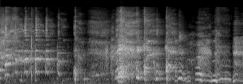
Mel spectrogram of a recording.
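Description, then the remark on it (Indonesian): A string of harsh coughs comes in uneven bursts over several seconds, mixed with a bit of breathy laughter, with no talking. “kan batuk hmm.”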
